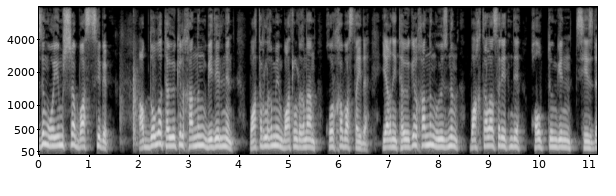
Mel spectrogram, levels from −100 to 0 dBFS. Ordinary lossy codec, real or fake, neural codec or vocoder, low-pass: none; real; none; none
